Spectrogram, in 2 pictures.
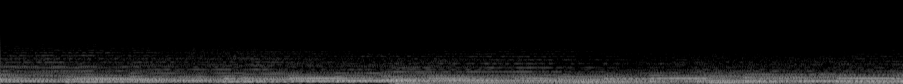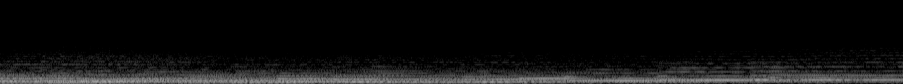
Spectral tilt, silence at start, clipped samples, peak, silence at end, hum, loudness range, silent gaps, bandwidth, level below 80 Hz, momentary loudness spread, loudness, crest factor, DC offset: -13 dB/octave; 0 s; under 0.1%; -20 dBFS; 0 s; none; 2 LU; none; 3 kHz; -48 dBFS; 4 LU; -36 LUFS; 14 dB; under 0.1%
